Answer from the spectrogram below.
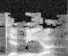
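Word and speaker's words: genia (γενεά): There is no soft G in the Greek language. It is genia, and it is from genia, which means kinfolk, people you're related to, the community.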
